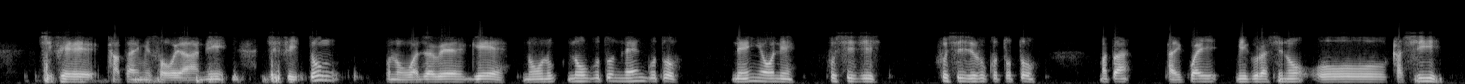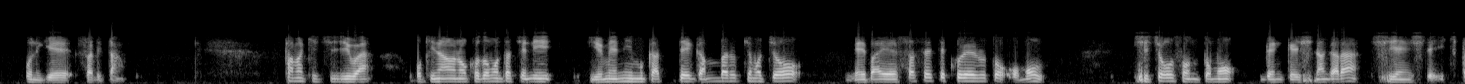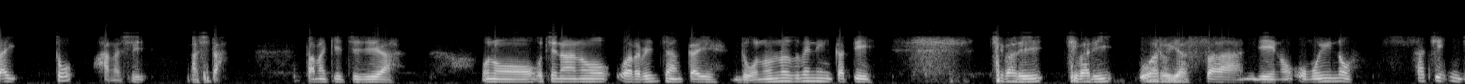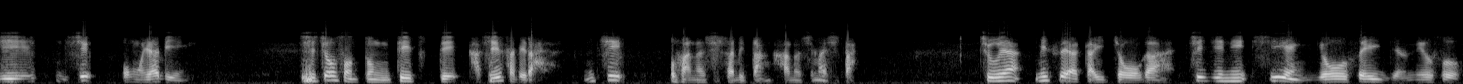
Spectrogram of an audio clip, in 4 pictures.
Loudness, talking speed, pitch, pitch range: -19 LUFS, 235 characters per minute, 130 Hz, 120-145 Hz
